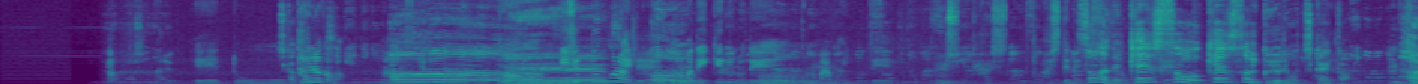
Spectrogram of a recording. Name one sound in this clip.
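A woman talks with animation into a microphone, close by.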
